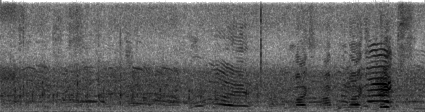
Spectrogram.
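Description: Faint, distant voices of players and spectators calling out on the field, with a few louder short shouts near the end, over a steady low background rumble.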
